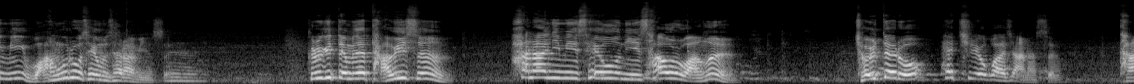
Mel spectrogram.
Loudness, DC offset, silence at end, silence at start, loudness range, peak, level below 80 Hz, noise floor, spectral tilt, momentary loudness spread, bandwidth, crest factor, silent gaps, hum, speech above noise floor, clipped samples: -15 LUFS; under 0.1%; 0 s; 0 s; 2 LU; 0 dBFS; -64 dBFS; -45 dBFS; -4.5 dB/octave; 18 LU; 14.5 kHz; 16 dB; none; none; 30 dB; under 0.1%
